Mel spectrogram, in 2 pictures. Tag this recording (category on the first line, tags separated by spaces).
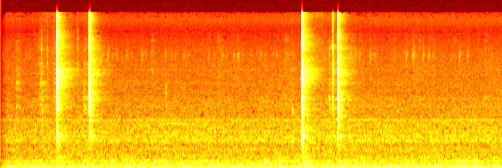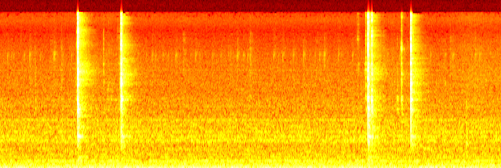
Sound effects > Objects / House appliances
home household lamp switch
